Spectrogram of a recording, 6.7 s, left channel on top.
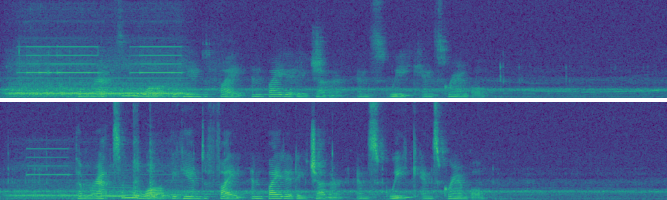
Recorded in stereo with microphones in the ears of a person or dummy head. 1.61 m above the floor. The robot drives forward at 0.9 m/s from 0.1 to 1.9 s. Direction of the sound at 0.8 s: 75° right (ahead or behind).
